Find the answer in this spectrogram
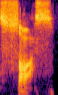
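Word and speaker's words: sòs: sauce the first time the sauce is literally called sauce spelled s-o-s with a with an accent on the o it's just sauce and i love that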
